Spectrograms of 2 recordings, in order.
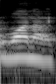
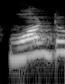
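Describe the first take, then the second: First: The words blend into one reduced word. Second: Both words are said fully and separately. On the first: "एक साथ जब हम बोलेंगे तो sentence में वाना" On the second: "वांट टू को क्या प्रोनाउंस करेंगे?"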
